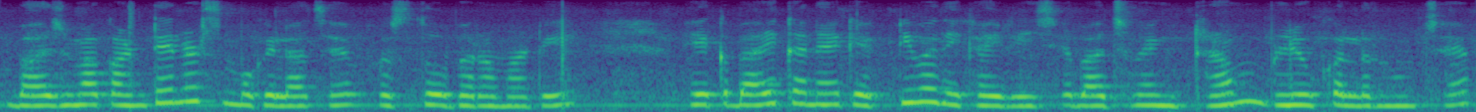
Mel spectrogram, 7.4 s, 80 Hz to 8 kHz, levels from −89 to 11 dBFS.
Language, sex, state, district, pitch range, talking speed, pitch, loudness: Gujarati, female, Gujarat, Gandhinagar, 255-280 Hz, 180 wpm, 270 Hz, -13 LUFS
